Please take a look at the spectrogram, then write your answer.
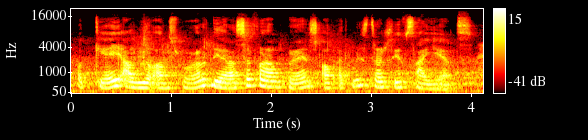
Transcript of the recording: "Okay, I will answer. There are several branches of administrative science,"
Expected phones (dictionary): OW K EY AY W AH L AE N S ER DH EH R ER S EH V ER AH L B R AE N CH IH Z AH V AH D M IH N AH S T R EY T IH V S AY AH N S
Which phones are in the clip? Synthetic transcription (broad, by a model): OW K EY AY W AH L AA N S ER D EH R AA S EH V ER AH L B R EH N S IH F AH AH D M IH N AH S T R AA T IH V S AY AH N S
